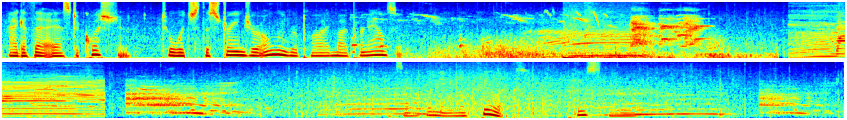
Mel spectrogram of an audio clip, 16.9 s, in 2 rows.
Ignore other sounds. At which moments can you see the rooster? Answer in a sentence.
You can hear the rooster from 3.5 to 7.2 s.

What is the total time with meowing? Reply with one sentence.
You can hear the meowing for 2 seconds altogether.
